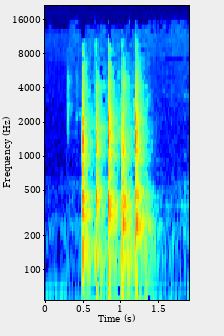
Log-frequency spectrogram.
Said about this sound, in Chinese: 谁敲门敲的那么大声呀？真是的，我先去开门啊。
